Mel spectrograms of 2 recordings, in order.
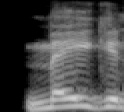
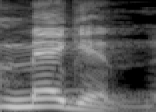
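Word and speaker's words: Megha: It's not Megan. Mega.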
